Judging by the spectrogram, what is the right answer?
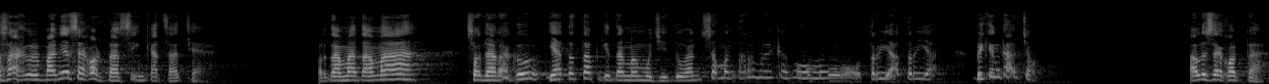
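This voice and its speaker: High-voiced pastor with a gravelly edge. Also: male voice, a little slow. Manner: lively storyteller, frequent asides to the congregation. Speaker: senior pastor. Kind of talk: sermon with storytelling. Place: church hall. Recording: hall reverb with mains hum.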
